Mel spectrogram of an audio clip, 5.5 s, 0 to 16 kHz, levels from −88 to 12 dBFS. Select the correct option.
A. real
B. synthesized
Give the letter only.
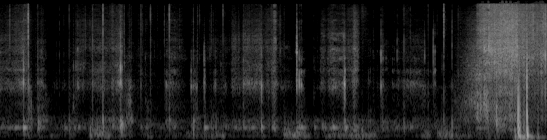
B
